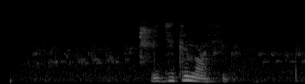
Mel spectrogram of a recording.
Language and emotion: Russian, angry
